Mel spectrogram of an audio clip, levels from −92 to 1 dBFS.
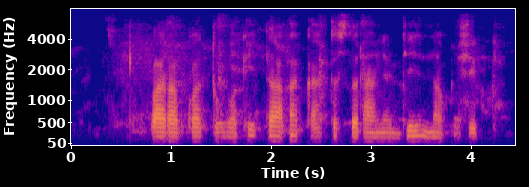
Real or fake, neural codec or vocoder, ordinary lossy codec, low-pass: fake; codec, 24 kHz, 6 kbps, HILCodec; AAC, 48 kbps; 7.2 kHz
